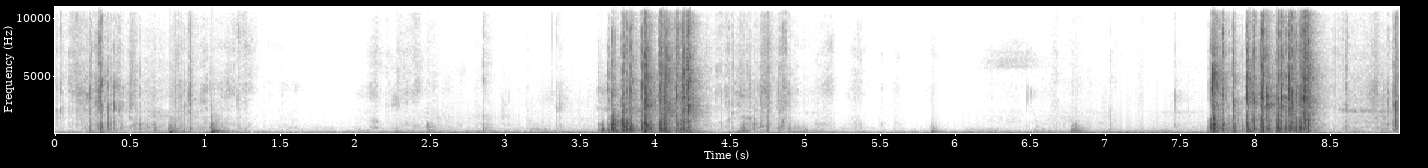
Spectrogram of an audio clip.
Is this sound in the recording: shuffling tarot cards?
yes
